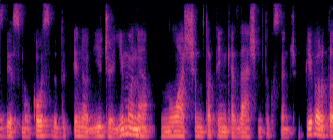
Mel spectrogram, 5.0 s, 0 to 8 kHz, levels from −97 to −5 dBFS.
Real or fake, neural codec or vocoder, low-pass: real; none; 7.2 kHz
